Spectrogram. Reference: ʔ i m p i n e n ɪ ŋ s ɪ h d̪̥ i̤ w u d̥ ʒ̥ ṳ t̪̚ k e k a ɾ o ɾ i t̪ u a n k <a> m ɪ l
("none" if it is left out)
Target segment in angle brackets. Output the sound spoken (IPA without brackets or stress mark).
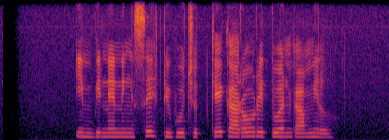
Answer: a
